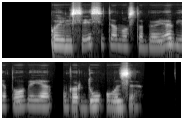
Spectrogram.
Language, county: Lithuanian, Panevėžys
